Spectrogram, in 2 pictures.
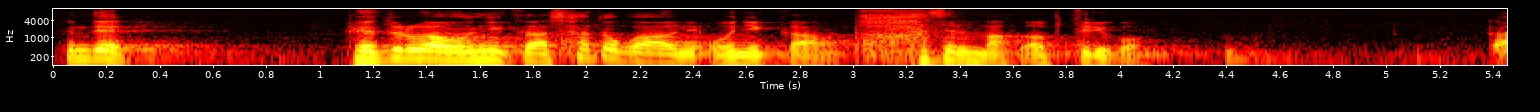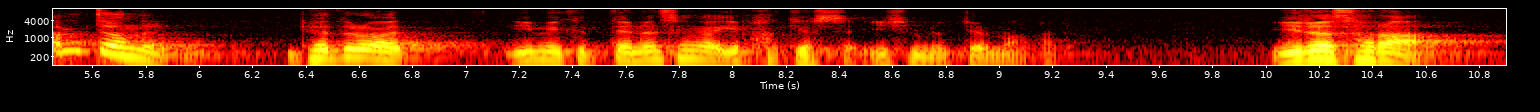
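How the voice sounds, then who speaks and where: Middle-aged guy preaching a sermon, highish voice, gets fired up, long church echo. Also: very animated, fairly quick, long pauses, warm tone. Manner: earnest, rising to impassioned exhortation. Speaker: pastor. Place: church sanctuary. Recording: reverberant church hall.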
